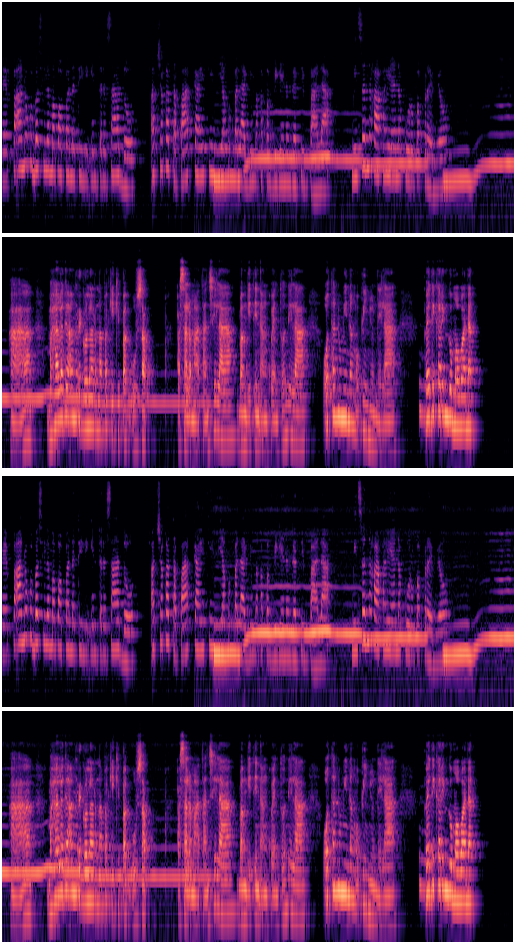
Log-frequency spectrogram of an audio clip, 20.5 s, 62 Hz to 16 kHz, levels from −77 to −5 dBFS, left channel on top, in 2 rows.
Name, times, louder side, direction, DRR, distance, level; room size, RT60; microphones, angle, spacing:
voice 1, 0.0-2.6 3.0-6.6 7.0-9.0 18.6-18.9, right 2 dB, 35° right, 4 dB, 1.4 m, -37 dB
Singing, 4.2-8.5 8.8-14.8, right 6 dB, 75° right, 0.4 m, -33 dB
voice 2, 10.4-13.1 13.7-18.3 18.7-19.6, equal, 10° left, 4 dB, 1.8 m, -27 dB
10.0 x 8.1 x 4.6 m, 0.39 s
head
